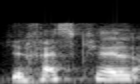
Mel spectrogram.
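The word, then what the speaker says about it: Jecheskel (יחזקאל): Und der Name Ezechiel, der auf Hebräisch Jecheskel ausgesprochen wird, der heißt, Gott will oder Gott wird stark machen.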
